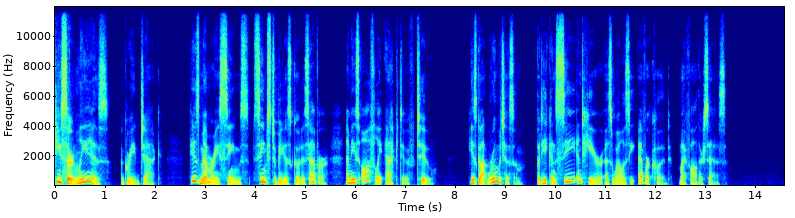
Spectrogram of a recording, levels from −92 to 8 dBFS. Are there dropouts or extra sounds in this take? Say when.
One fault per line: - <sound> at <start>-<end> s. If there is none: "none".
none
